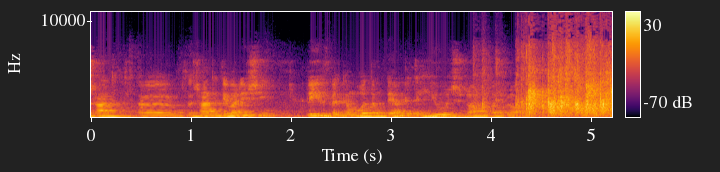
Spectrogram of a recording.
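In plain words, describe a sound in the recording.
A man speaks into a microphone, heard over loudspeakers in a hall.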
